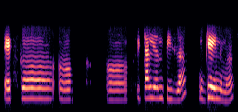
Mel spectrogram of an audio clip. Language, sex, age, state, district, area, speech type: Gujarati, female, 30-45, Gujarat, Junagadh, urban, conversation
